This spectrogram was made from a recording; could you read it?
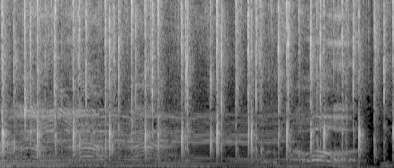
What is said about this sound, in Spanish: Perdón, ¿no la vamos a aplaudir? Buen día.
